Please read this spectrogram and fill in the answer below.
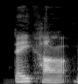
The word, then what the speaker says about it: Descartes: we can start with the most classic example, you know, the most famous example, which is from Descartes. Descartes. Descartes, yeah. This is the way the English normally pronounce it.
